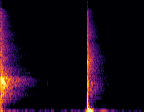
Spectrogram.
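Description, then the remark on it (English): A group claps together in unison, two sharp, crisp claps separated by a pause of nearly a second, each ringing out briefly before silence. No voices are heard. “We all clap, goddammit.”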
